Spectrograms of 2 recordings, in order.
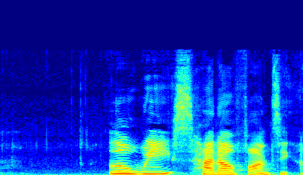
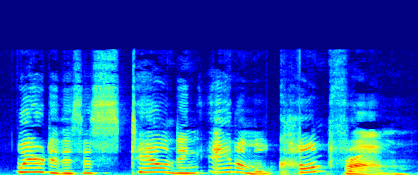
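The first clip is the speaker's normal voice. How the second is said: high-pitched amazement; astonished cry; 8 semitones higher, 3 dB louder than usual. A narrator's reading. Librarian seeing the giant tadpole, astonished cry. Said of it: "cried Miss Severs".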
